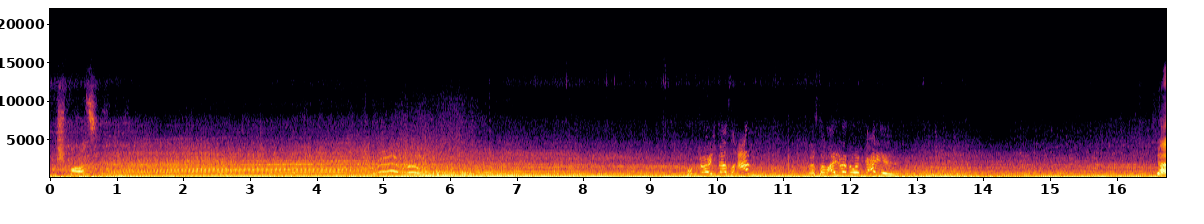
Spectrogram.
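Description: A quad bike engine drones steadily close by.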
